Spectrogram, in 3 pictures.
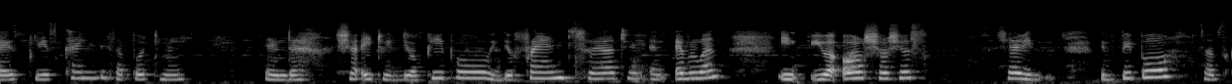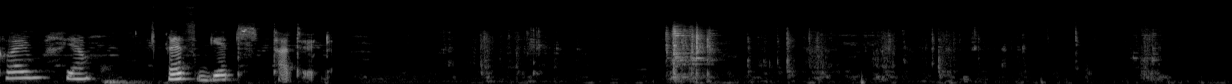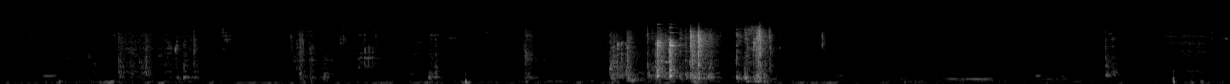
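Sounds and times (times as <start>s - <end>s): pea pods rustling and clattering: 16.4s - 32.5s.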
